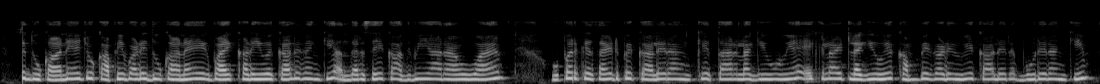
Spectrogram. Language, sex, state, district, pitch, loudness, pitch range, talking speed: Hindi, female, Bihar, Samastipur, 245 Hz, -23 LUFS, 235-255 Hz, 255 wpm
